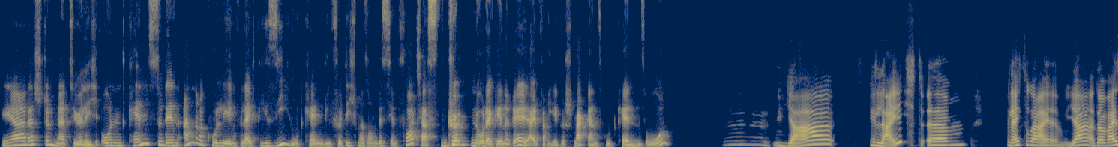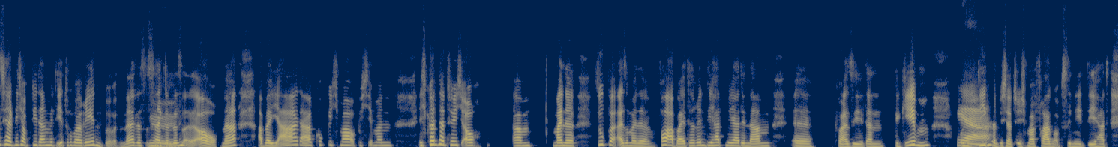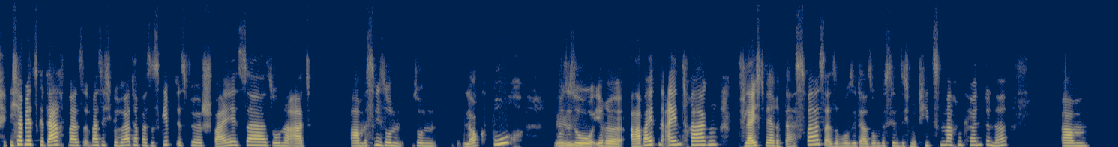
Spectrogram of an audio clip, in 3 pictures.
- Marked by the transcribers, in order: stressed: "sie"; put-on voice: "vortasten"; laughing while speaking: "könnten"; drawn out: "Hm, ja"; other background noise
- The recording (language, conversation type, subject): German, advice, Welche Geschenkideen gibt es, wenn mir für meine Freundin nichts einfällt?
